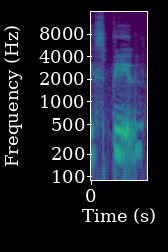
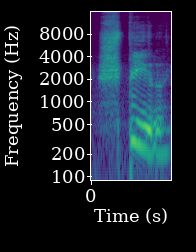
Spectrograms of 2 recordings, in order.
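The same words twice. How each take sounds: First: "Spiel" begun with a plain s, like "speel"; English-style mispronunciation. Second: "Spiel" begun with sh, like "shpeel"; German pronunciation. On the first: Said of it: "You wouldn't say Spiel". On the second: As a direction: say "Spiel" with an h sound after the s: shpeel. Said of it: "as if you're saying it with a H". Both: Shown as a demonstration.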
